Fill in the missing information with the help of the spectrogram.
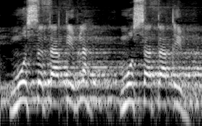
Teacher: seorang itu menyebut perkataan Al-Mustaqim dengan mentasydidkan huruf sin pada Al-Mustaqim, atau mentasydidkan huruf ta pada Mustaqim juga.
